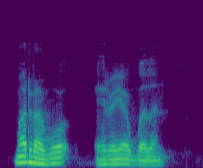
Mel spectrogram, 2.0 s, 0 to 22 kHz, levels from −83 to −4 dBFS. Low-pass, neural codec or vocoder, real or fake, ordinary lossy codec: none; codec, 16 kHz, 1 kbps, X-Codec, HuBERT features, trained on LibriSpeech; fake; none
